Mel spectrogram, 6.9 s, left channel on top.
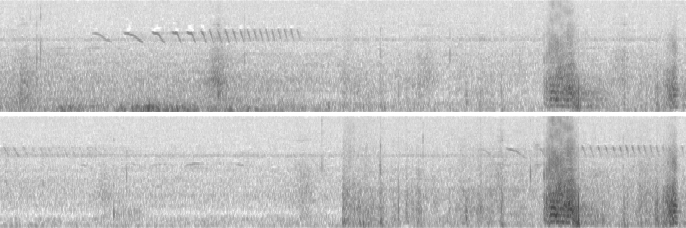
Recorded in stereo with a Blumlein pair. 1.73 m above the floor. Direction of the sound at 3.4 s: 65° right.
